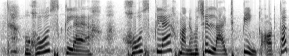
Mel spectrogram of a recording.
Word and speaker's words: rose clair: rose clair rose clair rose clair rose দর্শক কখনো কখনো কিন্তু আরের উচ্চারণ কখনো ঘয়ের মতো হয়, কখনো আবার হয়ের মতো হয়। এটা আসলে আপনারা মিক্সড করে উচ্চারণ করতে পারেন। কখনো এই আরের উচ্চারণটা ঘ শোনায়, কখনো আবার হও শোনায়, কখনো আবার কখনো খও শোনায়।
